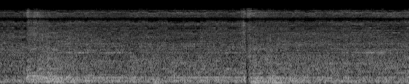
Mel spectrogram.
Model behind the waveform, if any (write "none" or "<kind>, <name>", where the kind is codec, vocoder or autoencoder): codec, SNAC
